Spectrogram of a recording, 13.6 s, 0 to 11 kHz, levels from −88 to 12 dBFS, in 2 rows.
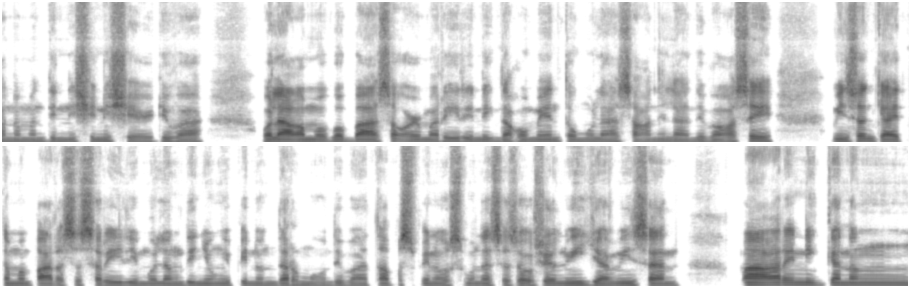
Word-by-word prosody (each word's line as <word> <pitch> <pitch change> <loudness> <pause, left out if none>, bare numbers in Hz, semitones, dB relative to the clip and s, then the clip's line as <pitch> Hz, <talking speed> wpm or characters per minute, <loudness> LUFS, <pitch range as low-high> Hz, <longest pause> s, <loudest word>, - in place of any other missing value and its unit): naman 115 0 -10
din 115 +1 -9
ishine-share 120 0 +1
di 115 +1 -8
ba? 115 0 -5 0.4
Wala 130 -2 +6
kang 125 - 0
mababasa 125 +2 +2
or 130 -3 -3
maririnig 120 0 -6
na 120 0 -2
komento 120 0 -5
mula 115 -1 -7
sa 115 0 0
kanila 130 -2 -7
di 115 +1 -10
ba, 120 0 -4
kasi 140 +5 +3 0.5
minsan 145 +4 +2
kahit 125 -2 +3
naman 125 -2 -5
para 120 -1 +1
sa - - +7
sarili 120 -2 +1
mo 115 0 -7
lang 115 0 -5
din 120 0 -5
yung 120 - -8
ipinundar 115 +2 -5
mo 115 -2 -12
di 120 - -8
ba 115 0 -7
tapos 125 +1 +2
pinost 115 -3 -1
mo 120 - -10
lang 120 - 0
sa 125 +1 +3
social 125 +1 -1
media 130 -1 -1
minsan 125 0 +2 0.5
makakarinig 160 -1 +5
ka 155 0 +1
ng 150 0 -4
120 Hz, 190 wpm, -24 LUFS, 115-130 Hz, 0.5 s, sa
